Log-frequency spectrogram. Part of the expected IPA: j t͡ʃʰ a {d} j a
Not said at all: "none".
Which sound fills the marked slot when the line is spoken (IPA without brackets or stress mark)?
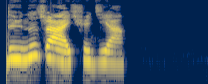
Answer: d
